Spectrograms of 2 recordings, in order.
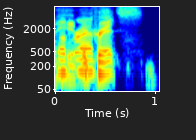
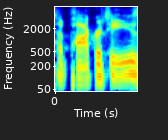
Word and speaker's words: Hippocrates: friend matt was like did you know there was actually a greek philosopher called hypocrites and we were like that dude's that's pronounced hippocrates and he wasn't a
